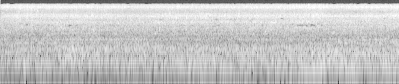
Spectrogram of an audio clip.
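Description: Browned onions with ginger-garlic paste and ground spices frying in hot oil in a cooking pot, a steady sizzle.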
